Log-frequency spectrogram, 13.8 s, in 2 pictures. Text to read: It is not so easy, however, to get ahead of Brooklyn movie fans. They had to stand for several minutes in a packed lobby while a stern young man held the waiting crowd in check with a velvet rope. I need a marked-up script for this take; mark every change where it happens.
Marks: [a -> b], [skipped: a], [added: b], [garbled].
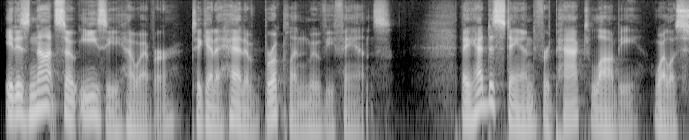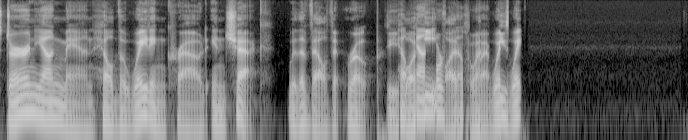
It is not so easy, however, to get ahead of Brooklyn movie fans. They had to stand for [skipped: several minutes in] a packed lobby while a stern young man held the waiting crowd in check with a velvet rope. [garbled]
